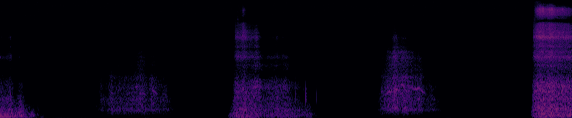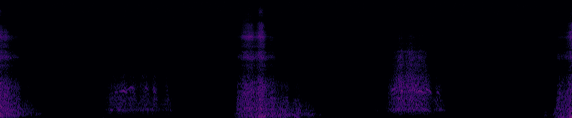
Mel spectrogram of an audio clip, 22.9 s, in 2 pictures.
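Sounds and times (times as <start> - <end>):
breathing in ASMR on the right side: 4.6 - 6.3, 7.6 - 8.6, 10.6 - 12.0, 16.2 - 17.5, 19.2 - 20.3, 22.6 - 22.8.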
